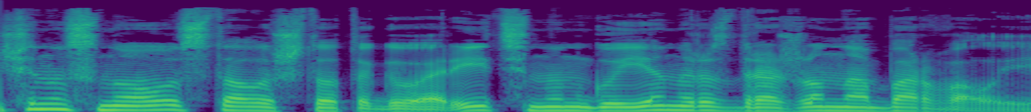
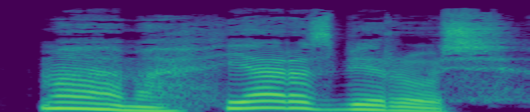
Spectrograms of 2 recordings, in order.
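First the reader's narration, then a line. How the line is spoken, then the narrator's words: Sigh. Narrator (Russian): вздохнул Нгуен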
